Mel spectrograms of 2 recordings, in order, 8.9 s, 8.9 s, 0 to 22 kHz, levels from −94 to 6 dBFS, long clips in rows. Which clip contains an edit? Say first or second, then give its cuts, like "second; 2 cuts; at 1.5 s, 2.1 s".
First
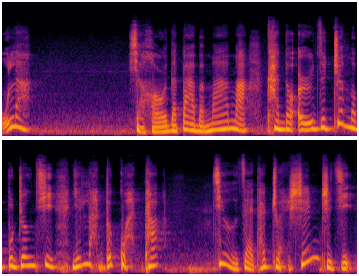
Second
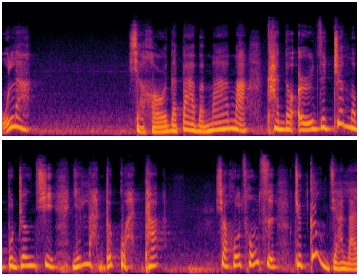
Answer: first; 1 cut; at 7.1 s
